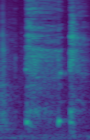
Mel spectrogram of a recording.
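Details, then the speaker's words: Simulated TV drama: three short, sharp coughs from an acted child with asthma whose cough and wheeze have worsened over recent days and wake him at night. He is not on inhalers. Faint room background. Finding: cough. "So why have you been waking up? Is it the cough? Yeah. And the wheezing."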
